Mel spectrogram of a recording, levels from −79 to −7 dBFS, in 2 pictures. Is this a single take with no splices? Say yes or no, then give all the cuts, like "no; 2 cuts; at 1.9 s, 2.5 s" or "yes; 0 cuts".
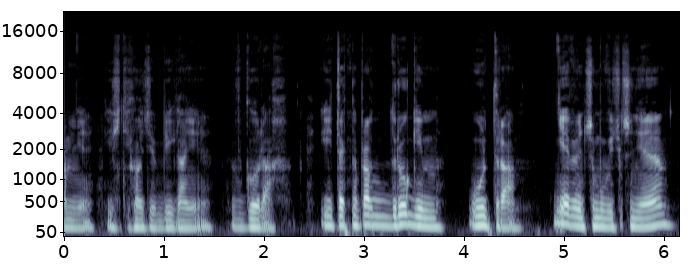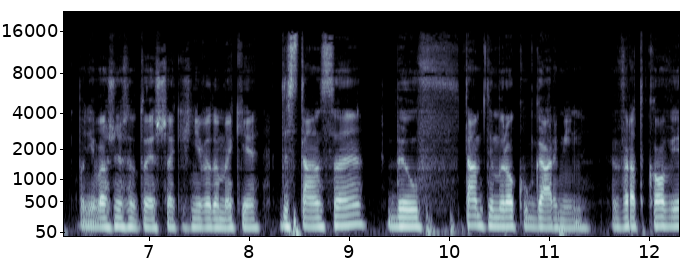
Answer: no; 1 cut; at 5.5 s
